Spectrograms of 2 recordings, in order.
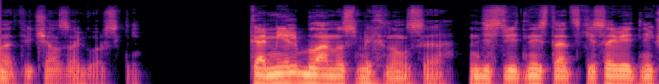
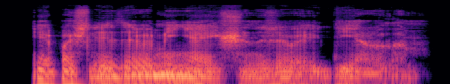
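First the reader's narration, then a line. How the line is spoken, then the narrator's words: Creaky admiring voice. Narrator (Russian): проскрипел он с восхищением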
